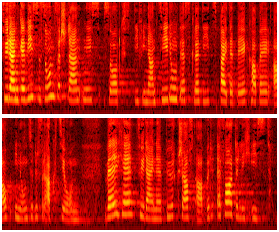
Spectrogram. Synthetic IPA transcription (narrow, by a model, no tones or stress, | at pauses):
fyːɾaɪnɡəvɪsəsʊnfɛʁʃtɛndnɪs | z̥ɔɾktd̥iːfinɑnt͡siːɾʊŋdɛskʁedɪtsb̥aɪdeːɾbeːkʰaːbeːʔa̰ʊxɪnʊnzəʁəfʁɑ̰kt͡sjoːn | vɛlçəfyːɾaɪnəb̥ʏɾkʃɑftaːbəɾɛʁfɔɾdəlɪçɪst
